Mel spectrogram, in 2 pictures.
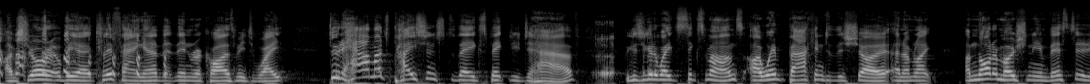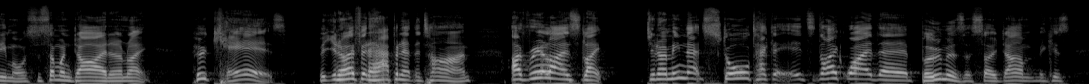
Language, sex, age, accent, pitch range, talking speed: English, male, 30-49, Australian, 180-245 Hz, 225 wpm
